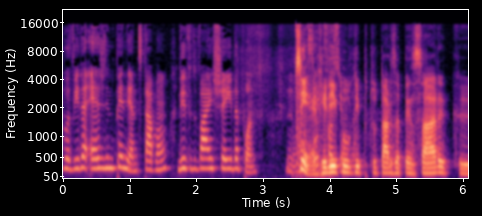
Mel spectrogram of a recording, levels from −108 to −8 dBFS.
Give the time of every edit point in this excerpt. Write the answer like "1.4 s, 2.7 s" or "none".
none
